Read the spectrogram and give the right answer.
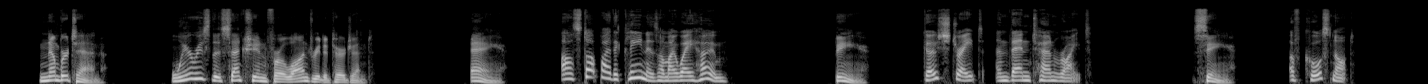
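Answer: B: Go straight and then turn right.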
